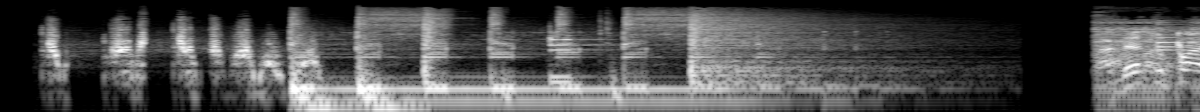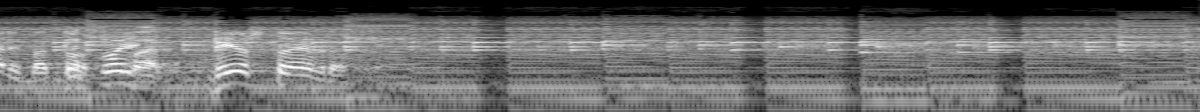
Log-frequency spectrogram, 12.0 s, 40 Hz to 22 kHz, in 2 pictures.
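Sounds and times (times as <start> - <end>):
turntable scratching: 0.2 - 1.7
hip hop beat: 0.2 - 4.4.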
